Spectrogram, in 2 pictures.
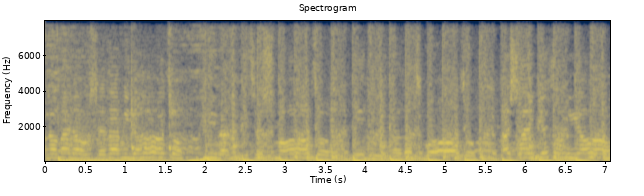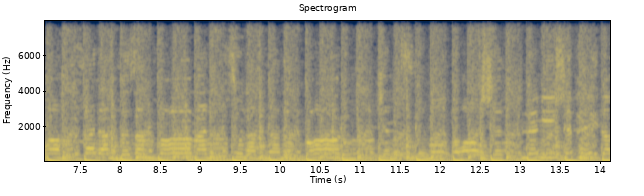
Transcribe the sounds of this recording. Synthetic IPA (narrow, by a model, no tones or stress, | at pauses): lɔmænɔːʃeʁæbilɔt̪ʰomiːbænbit͡ʃʰeʃmɒːt̪ʰo | miːd̪iːfæʁæt̪ʰbɔːt̪ʰo | ɢæʃæɲɟet̪ʰonjɒː | bæd̪æmbezænbɒːmæn | t̪ʰunæmnæmebɔːɾum | cʰemeslemɔːbɒːʃe | nemiːʃepʰejd̪ɒː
